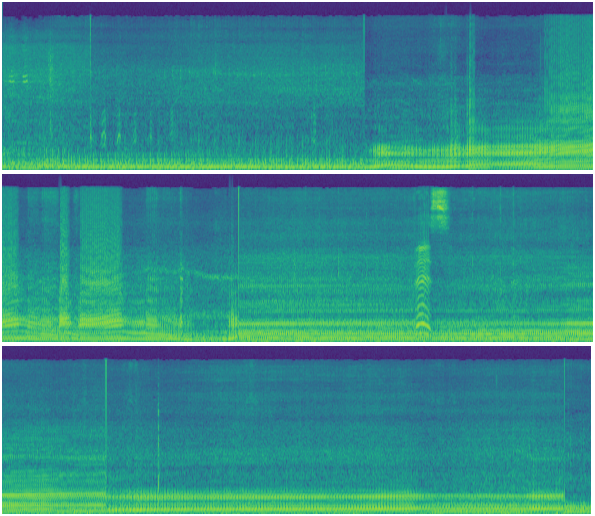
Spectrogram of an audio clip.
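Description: A motorcycle engine hums close by and revs up and down.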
